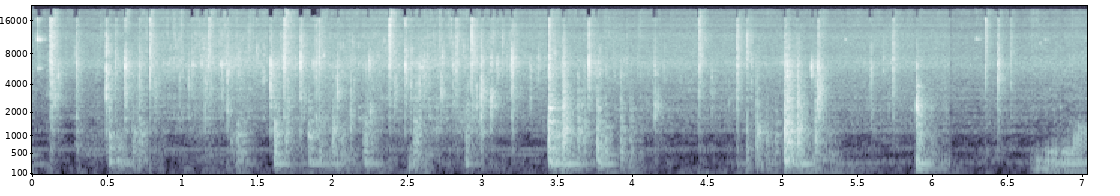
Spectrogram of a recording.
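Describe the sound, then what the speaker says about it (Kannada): Whole spices crackle and splutter as they hit hot oil for a Karnataka nati-style mutton pulao tempering, a close, irregular burst of pops and sizzling with occasional clinks. "ಇವಾಗ ಮಟನ್ ಪಲಾವ್ಗೆ ಒಗ್ಗರಣೆ ಹಾಕ್ತಾಯಿದ್ದೀನಿ"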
